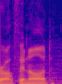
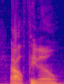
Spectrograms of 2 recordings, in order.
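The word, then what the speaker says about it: Alphinaud: How lightly you propose the destruction of this god, Master Alphenod. Alfino, sorry. I pronounced it right for so long and I just fucked it up.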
